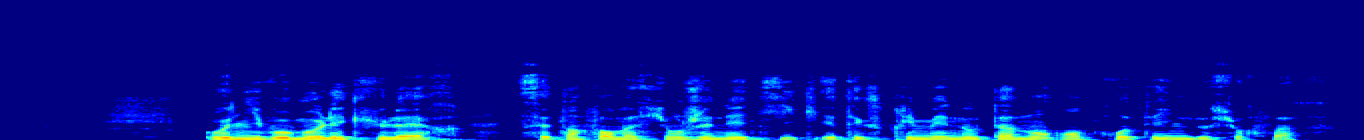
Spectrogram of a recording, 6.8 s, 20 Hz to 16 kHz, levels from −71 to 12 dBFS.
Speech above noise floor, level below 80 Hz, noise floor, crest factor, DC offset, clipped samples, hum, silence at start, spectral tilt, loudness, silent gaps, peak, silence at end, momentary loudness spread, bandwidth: 54 dB; -60 dBFS; -76 dBFS; 20 dB; under 0.1%; under 0.1%; none; 1.05 s; -8 dB/octave; -23 LUFS; none; -2 dBFS; 0.35 s; 14 LU; 7.8 kHz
